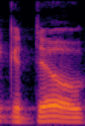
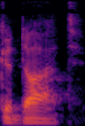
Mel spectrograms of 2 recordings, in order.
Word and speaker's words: Gadot: the thomas told me i'm not allowed to say godot because it's not she's not french so it's it's pronounced gadot that's how i've heard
